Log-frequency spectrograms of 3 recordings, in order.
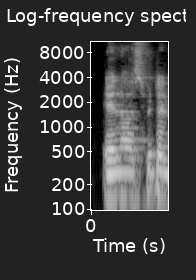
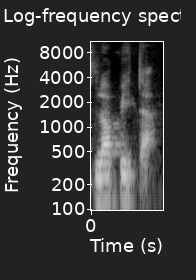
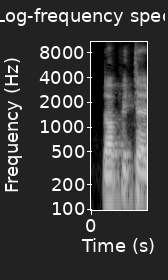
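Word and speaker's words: L'Hôpital: l hospital rule but l hospital is actually a french man and his name is pronounced as lopita lopita rule so uh the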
